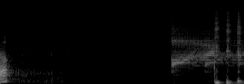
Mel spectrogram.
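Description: A voice's last syllable trailing off into a moment of dead silence, then a music sting with quick clicks starting near the end.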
